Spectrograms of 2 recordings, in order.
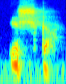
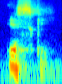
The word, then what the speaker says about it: Uisce: So took that first word, Uisce, and looked at it. And phonetically, if you don't know how to pronounce it, and you look at the word U-I-S-C-E, you might pronounce it Iski.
